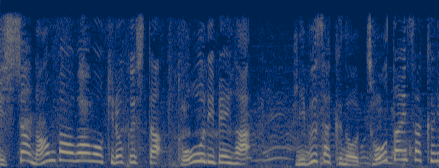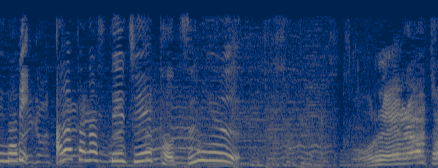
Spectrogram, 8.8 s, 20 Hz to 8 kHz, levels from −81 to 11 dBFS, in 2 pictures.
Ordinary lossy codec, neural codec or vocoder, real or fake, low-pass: none; none; real; 7.2 kHz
